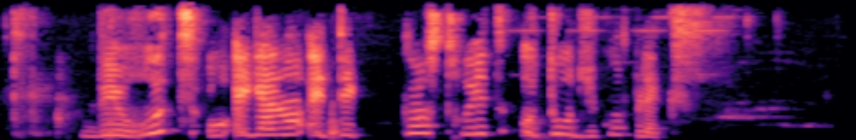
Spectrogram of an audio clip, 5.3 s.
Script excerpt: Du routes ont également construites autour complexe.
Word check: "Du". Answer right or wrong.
wrong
